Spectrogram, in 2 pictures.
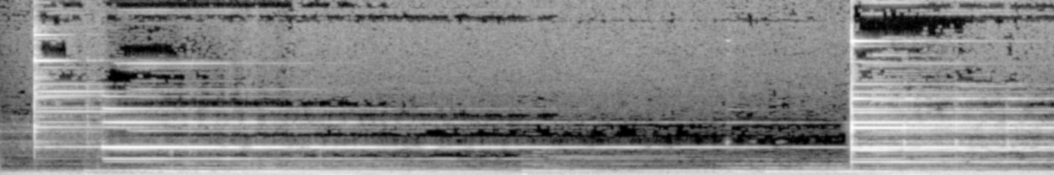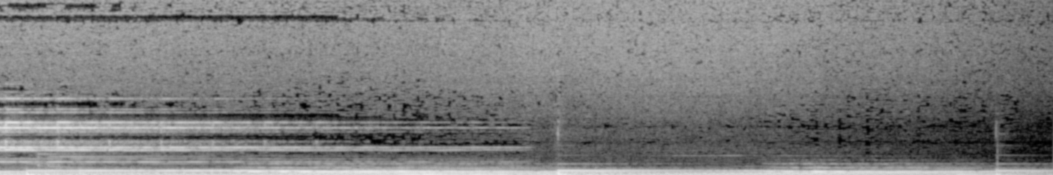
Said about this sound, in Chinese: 像是试着用金属链条划过大小不一的玻璃杯，敲打三角铁。再将三角铁放入装有水的玻璃盆中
